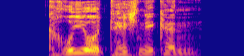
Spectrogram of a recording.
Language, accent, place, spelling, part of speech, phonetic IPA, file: German, Germany, Berlin, Kryotechniken, noun, [ˈkʁyotɛçnɪkŋ̩], De-Kryotechniken.ogg
- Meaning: plural of Kryotechnik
